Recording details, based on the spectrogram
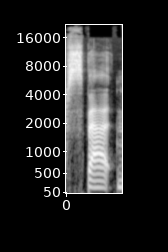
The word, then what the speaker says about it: SPAT: And it is pronounced SPAT, not S-P-A-T.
